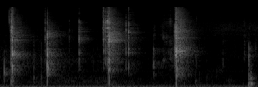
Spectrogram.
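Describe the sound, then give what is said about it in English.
Drink cans of a Bangster Berry flavored drink being cracked open: several sharp, crisp pops and clicks spaced irregularly, a couple trailing into a brief hiss of escaping fizz, with no talking. “Should we crack these bad boys open?”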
